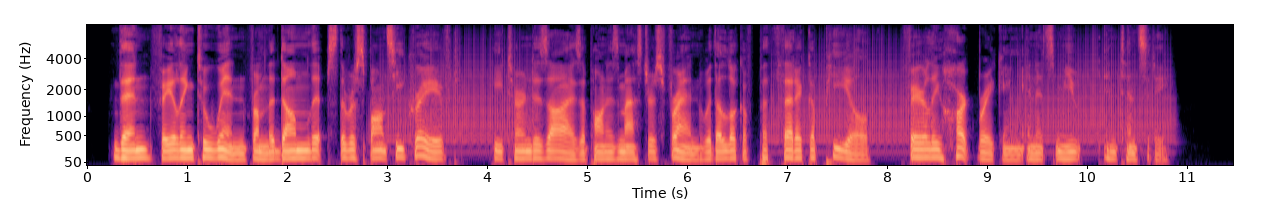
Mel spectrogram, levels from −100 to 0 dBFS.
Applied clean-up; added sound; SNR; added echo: none; Brass instrument; 19 dB; none.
